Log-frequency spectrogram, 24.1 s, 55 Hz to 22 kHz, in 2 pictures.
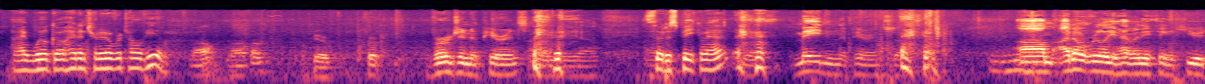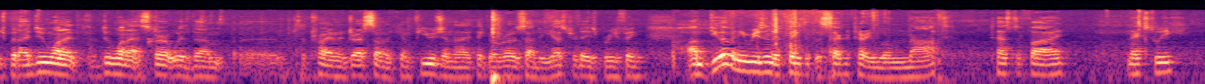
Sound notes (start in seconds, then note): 8.9 laughter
